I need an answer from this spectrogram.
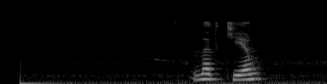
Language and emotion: Russian, neutral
